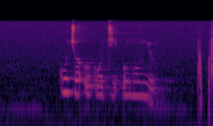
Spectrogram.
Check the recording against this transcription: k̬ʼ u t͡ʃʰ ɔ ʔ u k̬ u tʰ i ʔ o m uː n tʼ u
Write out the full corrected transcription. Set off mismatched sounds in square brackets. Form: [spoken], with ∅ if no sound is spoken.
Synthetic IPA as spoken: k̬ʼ u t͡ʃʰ ɔ ʔ u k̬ u tʰ i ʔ [u] m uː n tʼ u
